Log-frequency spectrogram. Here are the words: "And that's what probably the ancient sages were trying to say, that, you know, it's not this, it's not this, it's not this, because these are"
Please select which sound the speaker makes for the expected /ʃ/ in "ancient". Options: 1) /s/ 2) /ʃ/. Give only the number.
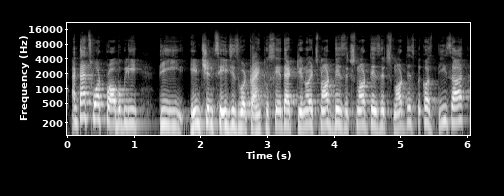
2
